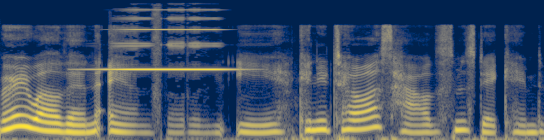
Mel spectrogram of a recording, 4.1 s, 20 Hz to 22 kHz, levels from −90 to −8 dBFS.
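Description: From 0.51 s to 2.02 s a loudspeaker feedback squeal rises. The microphone picks up its own loudspeaker, and at 3.4 kHz the loop gain passes one, so a single steady tone swells over about half a second to about 5 dB above the speech. That self-building single pitch marks it as feedback, not broadband noise or a hum.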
